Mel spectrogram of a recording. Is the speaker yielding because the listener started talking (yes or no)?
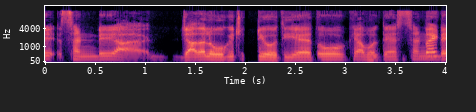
yes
